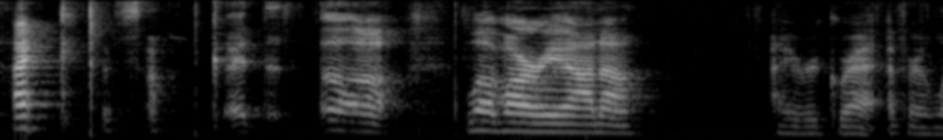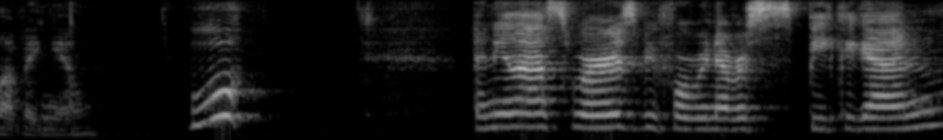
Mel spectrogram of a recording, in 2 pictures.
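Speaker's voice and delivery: ordinary talk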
